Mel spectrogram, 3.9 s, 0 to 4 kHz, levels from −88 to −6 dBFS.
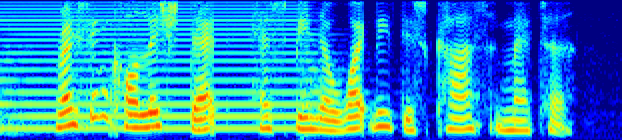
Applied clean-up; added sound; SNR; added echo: none; Alarm; 13 dB; none.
